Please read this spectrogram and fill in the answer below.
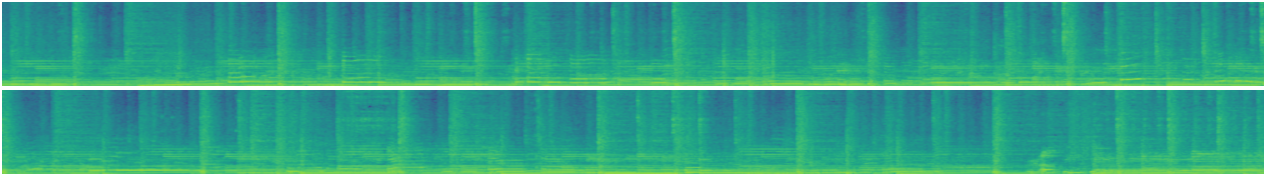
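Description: Live southern rock band playing an instrumental break: drums, bass and guitars, with a lead melody line bending in pitch over the top.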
